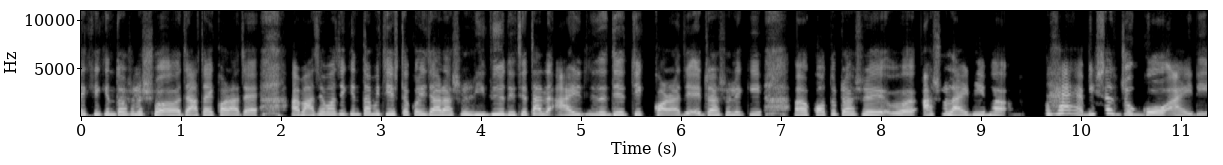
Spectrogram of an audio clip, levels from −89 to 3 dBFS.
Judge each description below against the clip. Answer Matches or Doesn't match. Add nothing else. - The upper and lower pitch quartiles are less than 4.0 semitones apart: Matches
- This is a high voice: Matches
